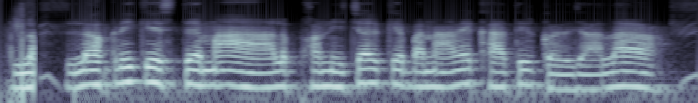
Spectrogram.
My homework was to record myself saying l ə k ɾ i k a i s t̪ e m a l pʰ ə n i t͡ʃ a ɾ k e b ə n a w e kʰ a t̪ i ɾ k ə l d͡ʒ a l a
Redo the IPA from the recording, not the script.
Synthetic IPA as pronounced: l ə k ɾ i k e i s t̪ e m a l pʰ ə n i t͡ʃ ə ɾ k e b ə n a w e kʰ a t̪ i ɾ k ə l d͡ʒ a l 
